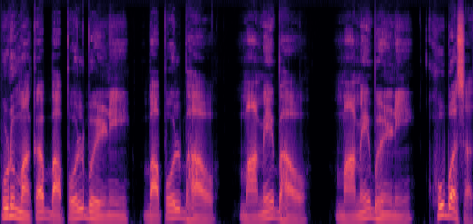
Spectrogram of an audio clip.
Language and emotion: Goan Konkani, neutral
